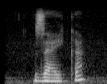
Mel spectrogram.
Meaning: 1. diminutive of за́яц (zájac) 2. darling, baby (especially of a child)
- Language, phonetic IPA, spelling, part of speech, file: Russian, [ˈzajkə], зайка, noun, Ru-зайка.ogg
